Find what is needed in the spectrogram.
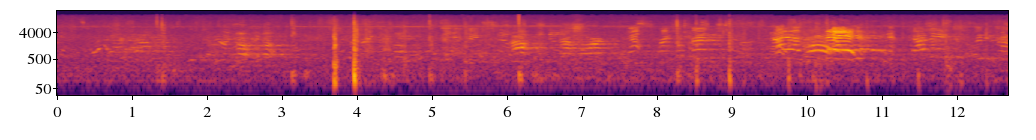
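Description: Players' voices calling out across an indoor soccer field, with sharp thuds of a soccer ball being kicked; the loudest two kicks come close together about four seconds in, and the calls grow loudest near the end.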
